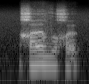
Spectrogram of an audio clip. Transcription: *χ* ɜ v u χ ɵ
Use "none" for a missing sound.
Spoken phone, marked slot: χ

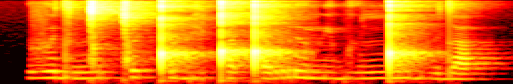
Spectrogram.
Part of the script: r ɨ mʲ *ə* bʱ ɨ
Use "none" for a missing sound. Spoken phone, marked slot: ɨ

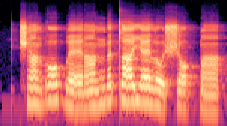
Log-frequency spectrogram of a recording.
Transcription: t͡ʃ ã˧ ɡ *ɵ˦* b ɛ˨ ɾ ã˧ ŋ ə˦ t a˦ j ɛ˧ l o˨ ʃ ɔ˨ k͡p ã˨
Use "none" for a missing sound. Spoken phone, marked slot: ɔ˦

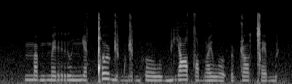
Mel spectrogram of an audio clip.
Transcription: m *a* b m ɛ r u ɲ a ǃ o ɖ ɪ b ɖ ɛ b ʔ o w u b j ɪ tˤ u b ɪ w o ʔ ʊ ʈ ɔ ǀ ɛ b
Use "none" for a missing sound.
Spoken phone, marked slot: a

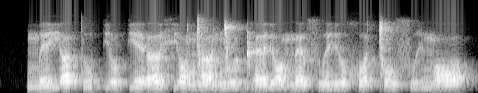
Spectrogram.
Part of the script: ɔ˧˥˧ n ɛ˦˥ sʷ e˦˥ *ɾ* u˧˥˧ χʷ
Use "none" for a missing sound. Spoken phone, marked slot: ɾʲ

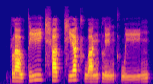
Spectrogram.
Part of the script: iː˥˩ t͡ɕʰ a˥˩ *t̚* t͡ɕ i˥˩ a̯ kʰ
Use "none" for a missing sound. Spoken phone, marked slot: t̚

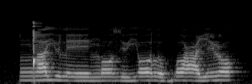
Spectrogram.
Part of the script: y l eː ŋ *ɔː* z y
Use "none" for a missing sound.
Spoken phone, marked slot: ɔː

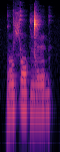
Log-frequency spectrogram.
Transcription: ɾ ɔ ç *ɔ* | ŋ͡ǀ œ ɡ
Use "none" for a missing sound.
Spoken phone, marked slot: ɔ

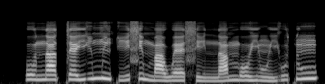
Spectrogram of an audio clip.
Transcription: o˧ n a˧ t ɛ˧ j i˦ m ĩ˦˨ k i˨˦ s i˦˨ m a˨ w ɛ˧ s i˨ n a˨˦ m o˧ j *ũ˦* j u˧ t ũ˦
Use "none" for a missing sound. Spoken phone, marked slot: ũ˨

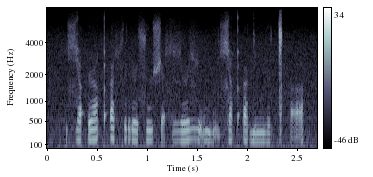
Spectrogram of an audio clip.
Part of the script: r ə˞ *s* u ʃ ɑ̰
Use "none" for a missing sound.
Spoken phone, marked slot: s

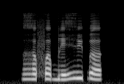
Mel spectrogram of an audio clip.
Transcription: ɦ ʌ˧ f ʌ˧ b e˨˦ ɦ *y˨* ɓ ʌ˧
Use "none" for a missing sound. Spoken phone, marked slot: y˦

